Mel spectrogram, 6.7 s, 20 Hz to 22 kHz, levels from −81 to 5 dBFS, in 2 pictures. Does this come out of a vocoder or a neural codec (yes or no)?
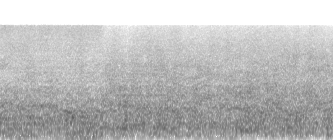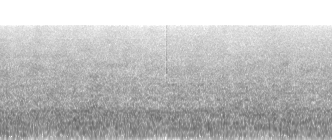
yes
